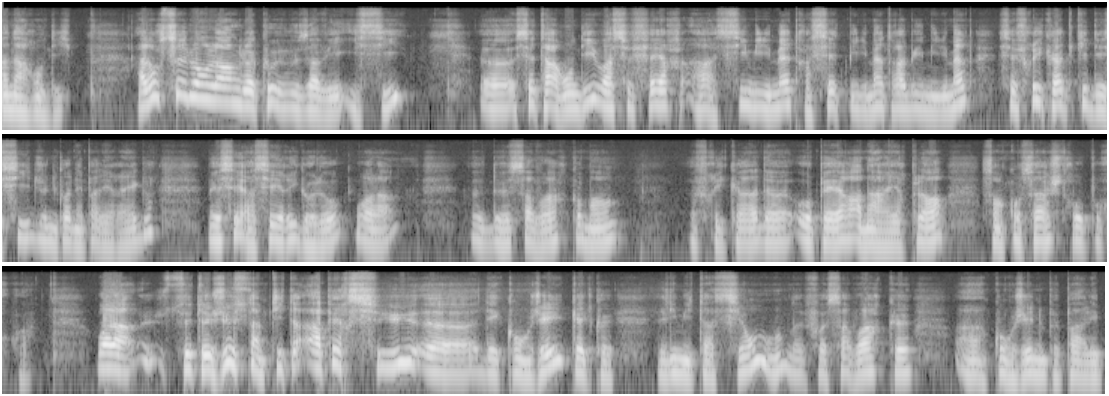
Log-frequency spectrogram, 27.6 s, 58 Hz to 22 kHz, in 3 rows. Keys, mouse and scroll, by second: 1.0-1.3 scroll down 2, 1.5-2.2 drag, 3.8-4.5 drag, 8.5 click, 9.5 click, 11.4-11.9 scroll up 3, 12.4-12.7 scroll down 2, 13.2 scroll down 2, 14.0 scroll up 2, 14.6 scroll down 2, 15.2 scroll up 2, 16.4 click, 18.1-18.9 drag, 19.6-20.3 right drag, 25.6-26.4 drag.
